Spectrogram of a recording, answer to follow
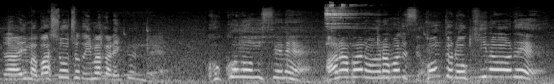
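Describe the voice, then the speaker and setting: Male food vlogger, upbeat and chatty, high-pitched and very fast. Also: noisy background. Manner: excited, enthusiastic, animated. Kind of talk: casual chatty restaurant review. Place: outdoors on a city street. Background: background music.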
